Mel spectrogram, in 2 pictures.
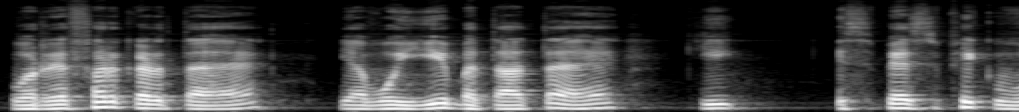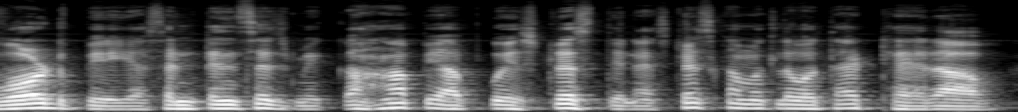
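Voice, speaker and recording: Man teaching phonetics, slow readouts. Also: mid-range voice. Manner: reads English definitions slowly, then explains in Hindi; restarts and repeats words while explaining. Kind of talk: explaining English phonetics.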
